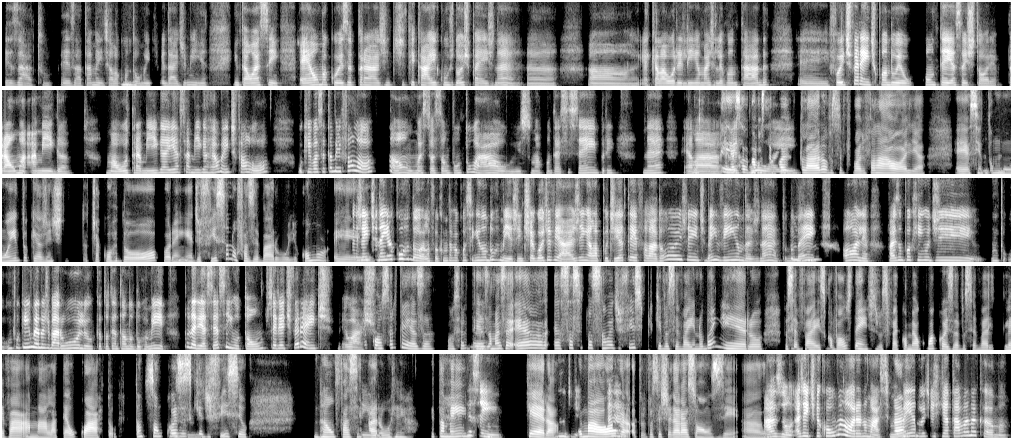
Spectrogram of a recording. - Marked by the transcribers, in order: unintelligible speech
- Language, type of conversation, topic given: Portuguese, podcast, Que papel os amigos e a família têm nas suas mudanças?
